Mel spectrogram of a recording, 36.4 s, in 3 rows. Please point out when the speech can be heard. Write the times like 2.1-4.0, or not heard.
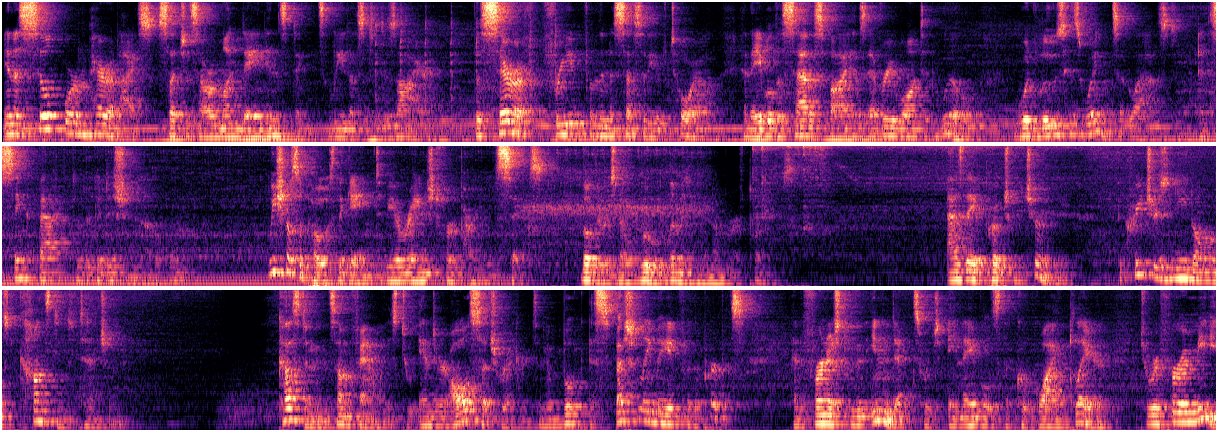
0.0-14.0, 14.8-20.1, 21.6-25.5, 27.0-36.3.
